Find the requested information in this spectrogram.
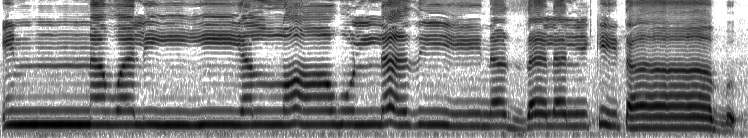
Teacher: ان ولی اللہ الذی نزل الکتاب، نون پر تشدید ہے میری بہنوں، غنہ کریں گے، اور یا پر تشدید ہے، اسے 2 بار پڑھیں گے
